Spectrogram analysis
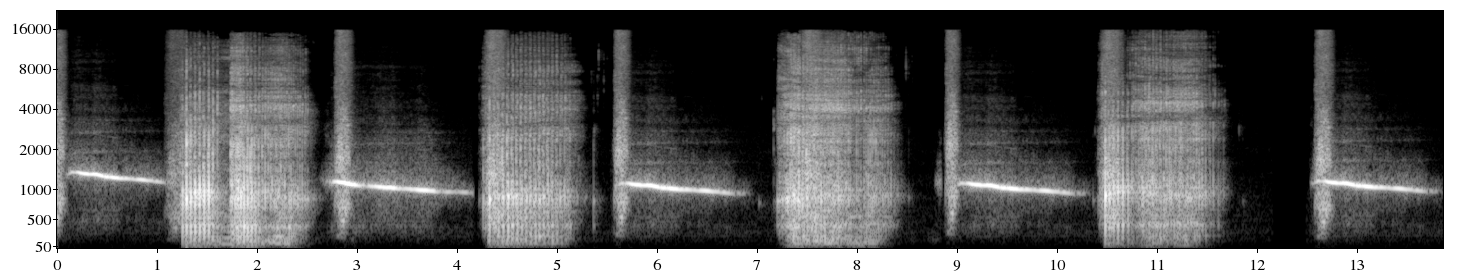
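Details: Stop-motion animation sound effect, not a real sleeper: rough rattling inhaled snores alternating with a falling whistle on each exhale, about five cycles; cartoon snoring.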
